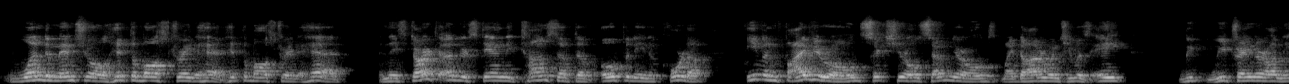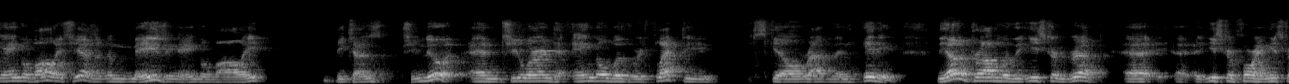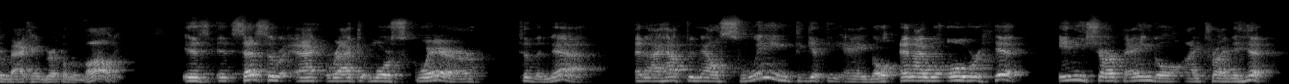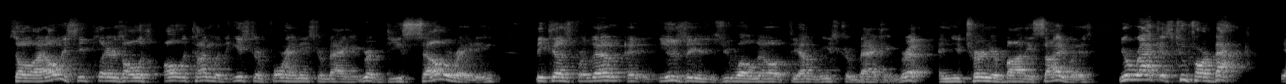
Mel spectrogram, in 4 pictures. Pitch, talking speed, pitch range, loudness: 160 Hz, 190 wpm, 140-180 Hz, -28 LUFS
